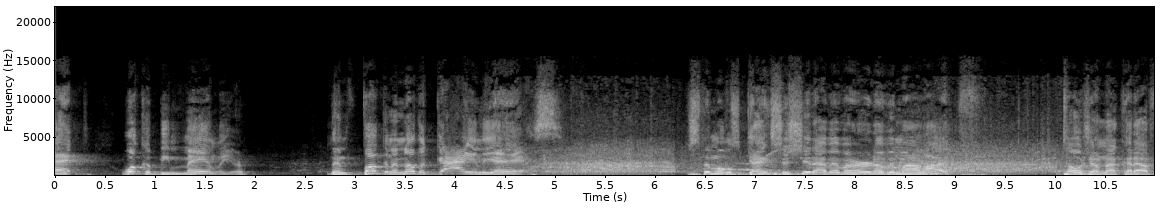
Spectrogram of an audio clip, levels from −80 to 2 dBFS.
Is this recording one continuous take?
no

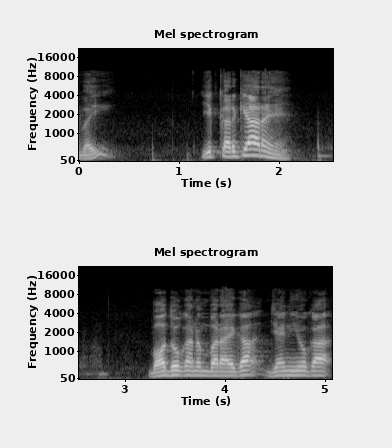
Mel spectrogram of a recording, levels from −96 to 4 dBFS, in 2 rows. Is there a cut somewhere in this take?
no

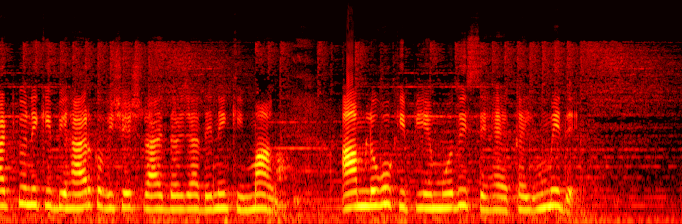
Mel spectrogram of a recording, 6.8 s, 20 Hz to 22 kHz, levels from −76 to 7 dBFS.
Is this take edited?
no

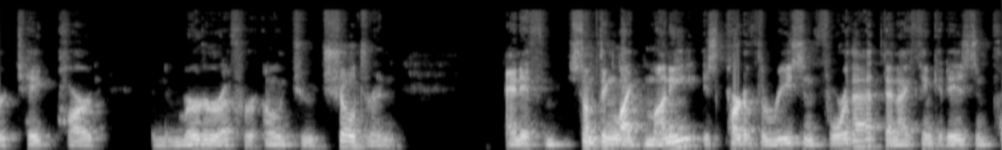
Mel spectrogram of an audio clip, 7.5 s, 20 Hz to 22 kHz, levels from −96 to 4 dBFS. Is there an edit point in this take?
no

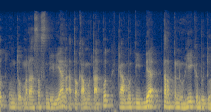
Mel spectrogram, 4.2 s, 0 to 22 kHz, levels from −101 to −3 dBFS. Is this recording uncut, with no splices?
no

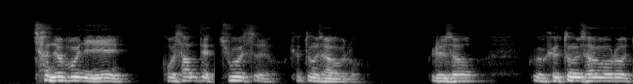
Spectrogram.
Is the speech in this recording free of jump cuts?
no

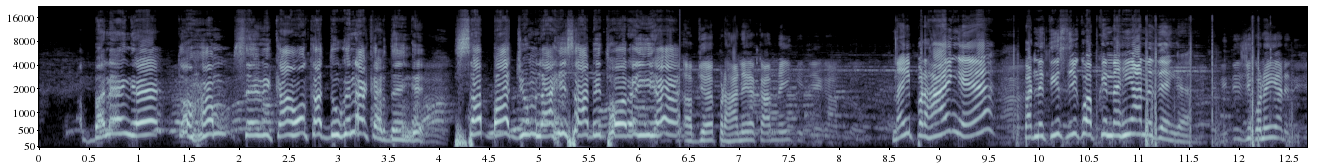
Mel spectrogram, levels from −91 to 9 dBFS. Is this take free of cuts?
no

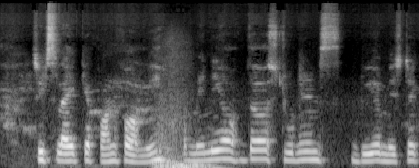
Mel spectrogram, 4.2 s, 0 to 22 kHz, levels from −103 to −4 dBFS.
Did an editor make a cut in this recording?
yes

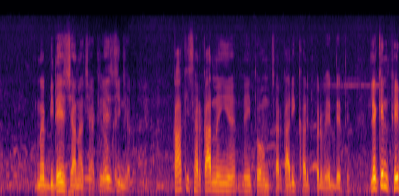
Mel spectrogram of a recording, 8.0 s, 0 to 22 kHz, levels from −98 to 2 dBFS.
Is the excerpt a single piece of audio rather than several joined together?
no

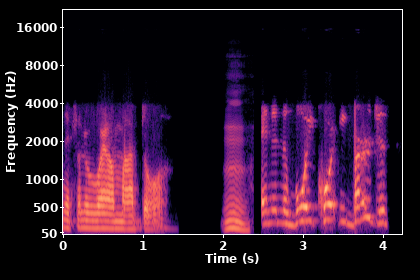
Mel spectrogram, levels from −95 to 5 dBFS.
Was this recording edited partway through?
yes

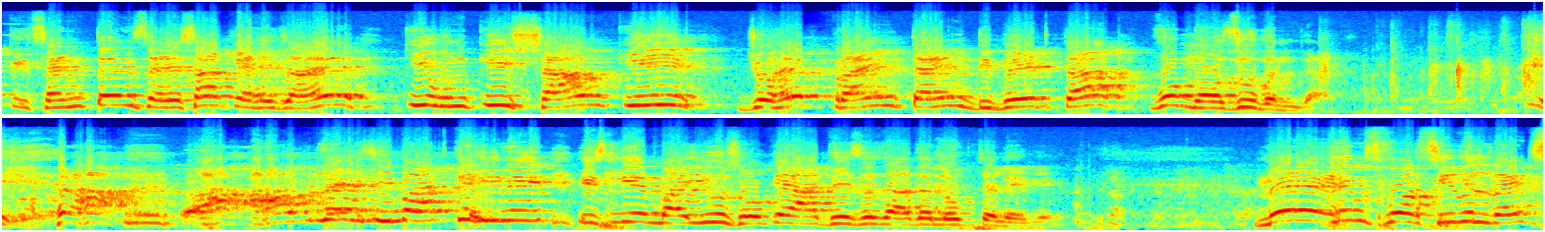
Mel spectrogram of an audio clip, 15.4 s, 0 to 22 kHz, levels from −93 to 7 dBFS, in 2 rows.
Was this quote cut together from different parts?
yes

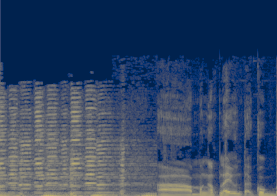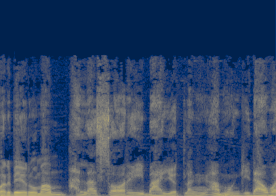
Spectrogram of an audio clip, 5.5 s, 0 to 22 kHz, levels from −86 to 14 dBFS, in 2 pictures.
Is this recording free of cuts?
no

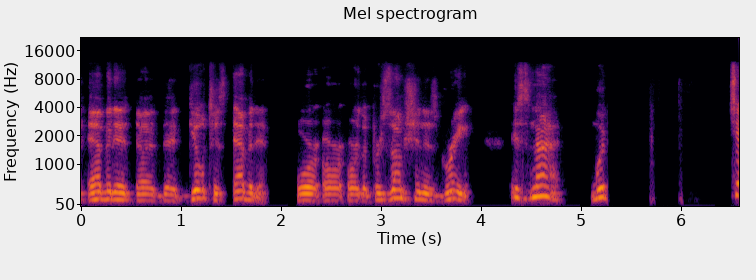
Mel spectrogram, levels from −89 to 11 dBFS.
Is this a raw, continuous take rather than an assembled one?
no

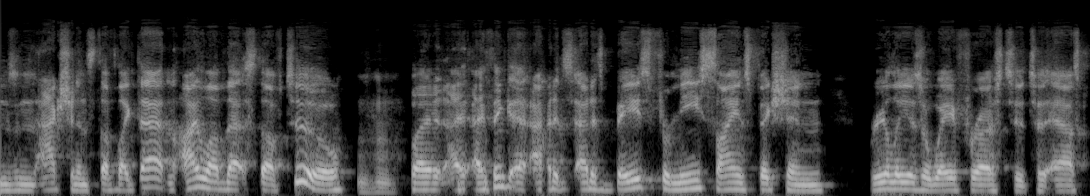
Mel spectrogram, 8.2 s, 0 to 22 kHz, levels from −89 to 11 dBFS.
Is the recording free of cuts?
yes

